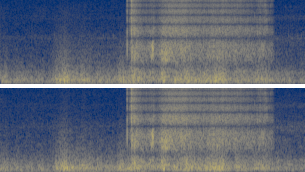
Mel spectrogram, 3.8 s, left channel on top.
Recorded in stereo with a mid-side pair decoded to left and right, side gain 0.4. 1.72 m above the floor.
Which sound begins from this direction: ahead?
A splash, at 1.6 s.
